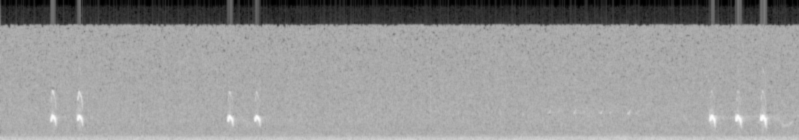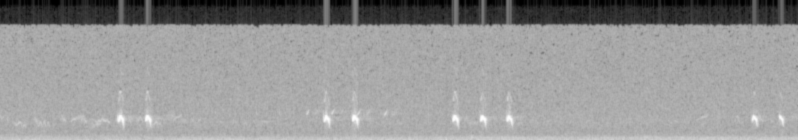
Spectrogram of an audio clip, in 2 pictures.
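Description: bird, wild bird calling

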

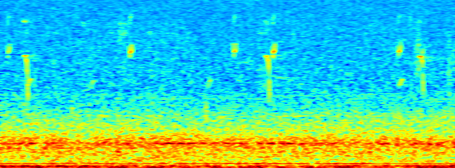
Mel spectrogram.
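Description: bird, crossbill alarm calls

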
